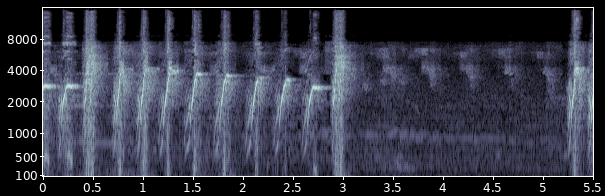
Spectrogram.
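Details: Asian fairy-bluebird (Irena puella): about three seconds of quick, punchy notes, each sliding up into a brief whistle, about four per second. A quieter stretch with faint background calls follows, then the series starts again.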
